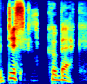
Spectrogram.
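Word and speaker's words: Disque Québec: Oh, Disc Quebec. Yeah, because disc in French is DISQUE, and so they use the QUE and just run right into Quebec. So Disc Quebec.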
